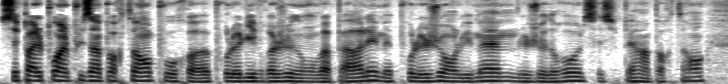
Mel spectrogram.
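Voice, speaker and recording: Speaking at a very fast pace with hardly any pauses, a man has a medium pitch and fairly even intonation. His voice is somewhat breathy, with a dark, mellow tone. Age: 30s. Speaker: tabletop role-playing game master and podcaster. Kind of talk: casual chat. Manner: halting, many repetitions.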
